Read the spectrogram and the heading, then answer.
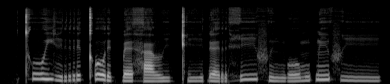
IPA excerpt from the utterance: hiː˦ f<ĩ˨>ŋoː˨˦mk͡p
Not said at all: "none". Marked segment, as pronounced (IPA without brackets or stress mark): ĩ˨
